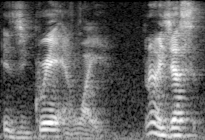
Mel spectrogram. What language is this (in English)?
English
